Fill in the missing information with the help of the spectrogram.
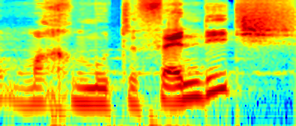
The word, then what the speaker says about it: Mahmutefendic: Met vandaag Anel Mahmoud Vendic. Zeg ik dat goed, Anel? Ja, je hebt het in één keer goed.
